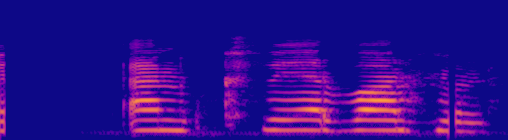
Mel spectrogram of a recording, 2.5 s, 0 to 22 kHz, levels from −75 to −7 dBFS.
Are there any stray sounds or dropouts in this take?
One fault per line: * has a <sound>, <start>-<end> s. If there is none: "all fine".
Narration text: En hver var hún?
* has a dropout, 2.2-2.3 s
